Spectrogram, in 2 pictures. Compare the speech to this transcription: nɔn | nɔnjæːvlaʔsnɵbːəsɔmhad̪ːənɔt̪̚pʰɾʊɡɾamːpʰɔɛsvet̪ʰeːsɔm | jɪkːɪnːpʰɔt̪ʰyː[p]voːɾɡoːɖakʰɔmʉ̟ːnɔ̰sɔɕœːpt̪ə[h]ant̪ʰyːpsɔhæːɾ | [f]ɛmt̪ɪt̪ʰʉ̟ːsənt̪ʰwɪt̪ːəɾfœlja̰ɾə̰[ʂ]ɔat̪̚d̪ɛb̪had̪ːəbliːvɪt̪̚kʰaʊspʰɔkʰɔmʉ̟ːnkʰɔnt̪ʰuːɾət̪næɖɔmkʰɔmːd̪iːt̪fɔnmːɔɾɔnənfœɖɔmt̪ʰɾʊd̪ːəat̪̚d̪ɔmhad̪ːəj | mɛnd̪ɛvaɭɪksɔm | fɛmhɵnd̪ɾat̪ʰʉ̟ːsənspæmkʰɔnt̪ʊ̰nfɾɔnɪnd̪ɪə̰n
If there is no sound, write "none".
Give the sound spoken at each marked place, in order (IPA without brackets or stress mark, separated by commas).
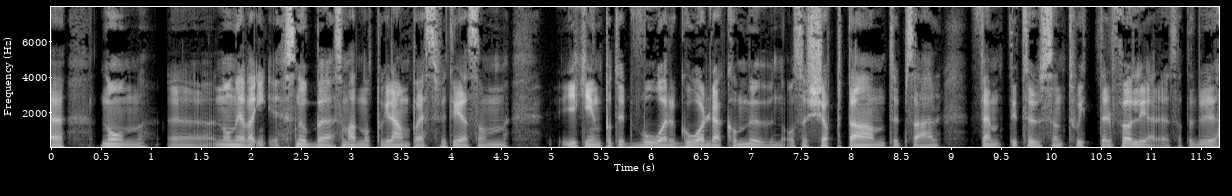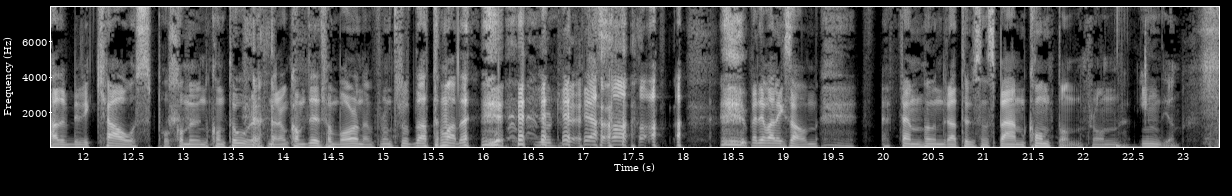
p, h, f, s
